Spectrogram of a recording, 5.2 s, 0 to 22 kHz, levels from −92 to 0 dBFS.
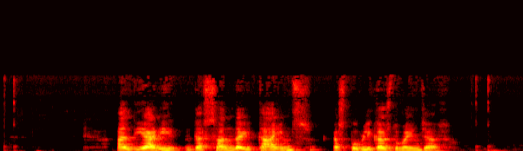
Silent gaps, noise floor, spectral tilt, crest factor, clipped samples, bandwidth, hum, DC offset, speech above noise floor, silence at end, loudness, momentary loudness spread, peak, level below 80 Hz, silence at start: none; -74 dBFS; -5.5 dB/octave; 20 dB; under 0.1%; 11.5 kHz; none; under 0.1%; 46 dB; 0.85 s; -28 LUFS; 14 LU; -10 dBFS; -76 dBFS; 1.2 s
